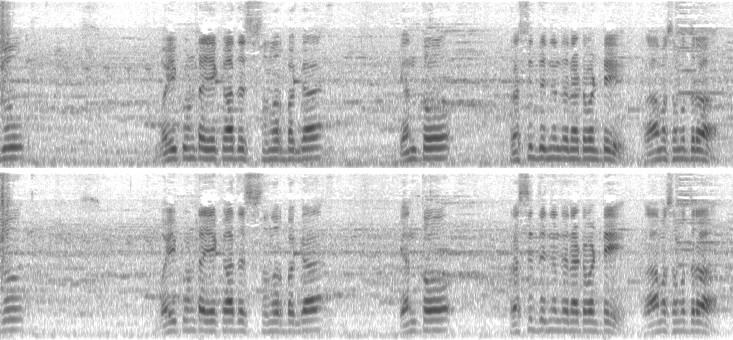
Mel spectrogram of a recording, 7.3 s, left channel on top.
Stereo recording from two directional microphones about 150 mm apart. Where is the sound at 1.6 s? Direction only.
5° right (ahead or behind).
